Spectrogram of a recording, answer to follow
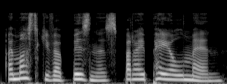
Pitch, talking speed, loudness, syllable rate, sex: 210 Hz, 265 wpm, -17 LUFS, 5.7 syllables/s, female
